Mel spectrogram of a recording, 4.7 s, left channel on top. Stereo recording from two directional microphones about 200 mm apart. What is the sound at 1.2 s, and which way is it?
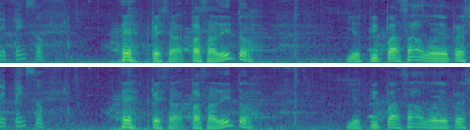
Speech, 20° left (ahead or behind).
